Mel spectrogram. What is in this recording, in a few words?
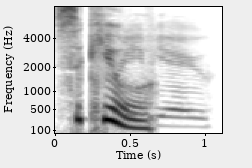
"secure", UK female; lynne publishing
